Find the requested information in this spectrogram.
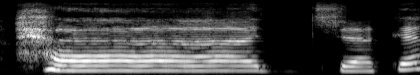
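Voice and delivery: slow chanted tajweed with a long drawn ha; Quranic recitation. Shown as a demonstration. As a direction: recite it, stretching the vowel. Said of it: "ہا کو لمبا کرتے ہوئے".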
